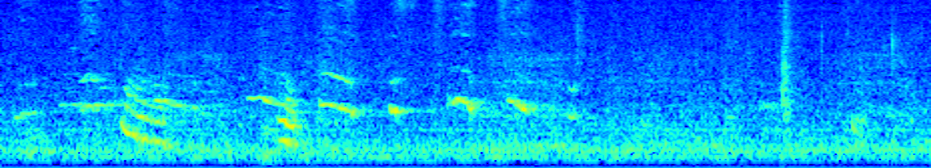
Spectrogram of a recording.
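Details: Chinese Crested puppies five weeks old, playing and nursing while fostered with their mother through Almost Home No Kill Animal Rescue, give a string of thin, falling whimpers and brief squeaky yips, about six in quick succession, then a few soft rustles.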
